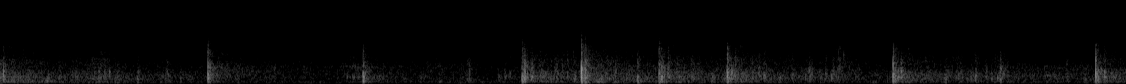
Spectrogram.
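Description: Fireworks bang and crackle in the distance, echoing across the open air.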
